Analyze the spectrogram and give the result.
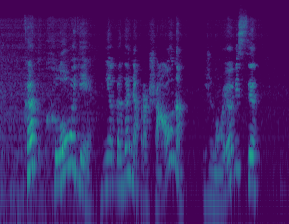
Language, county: Lithuanian, Klaipėda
